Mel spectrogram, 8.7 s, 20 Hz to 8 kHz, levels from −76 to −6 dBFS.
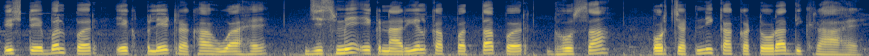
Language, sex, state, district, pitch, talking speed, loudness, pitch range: Hindi, male, Jharkhand, Ranchi, 160 Hz, 150 wpm, -17 LUFS, 150-175 Hz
